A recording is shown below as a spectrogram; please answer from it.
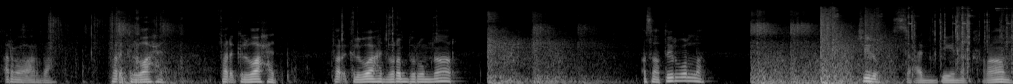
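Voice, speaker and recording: A man commentating his own game on a live stream, excitable, shouting at big plays and thanking donors warmly. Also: mid-range voice, fast talker, long pauses, noisy background. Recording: game gunfire and music behind.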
